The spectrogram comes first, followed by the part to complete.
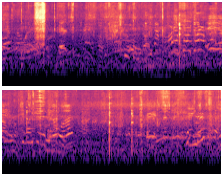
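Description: Voices of children and adults chattering in the background, with a short sharp rasping noise a little under a second in and a single click later on.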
